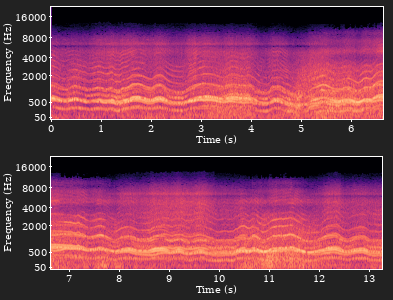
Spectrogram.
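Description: Racing quadcopter's brushless motors and propellers whining as it flies the course, the pitch swinging up and down constantly with the throttle.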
